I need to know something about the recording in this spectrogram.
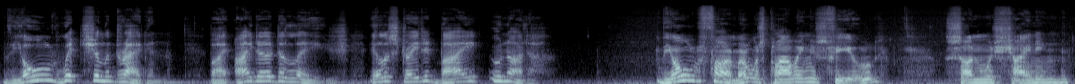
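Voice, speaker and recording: An older man reading a children's story aloud in an expressive, deliberate, dramatic way. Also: medium pitch, breathy edge. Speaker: storyteller, actor.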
